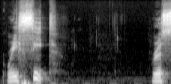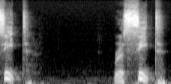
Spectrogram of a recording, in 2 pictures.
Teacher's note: That P is silent. So we should say receipt.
